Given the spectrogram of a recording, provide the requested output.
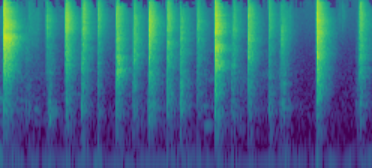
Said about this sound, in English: I'm playing my belly, you can't see it, but I'm doing it!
